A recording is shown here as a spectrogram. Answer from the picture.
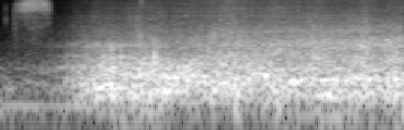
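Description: Snowplow blade pushing snow along the road: a steady rushing noise that comes up about half a second in.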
